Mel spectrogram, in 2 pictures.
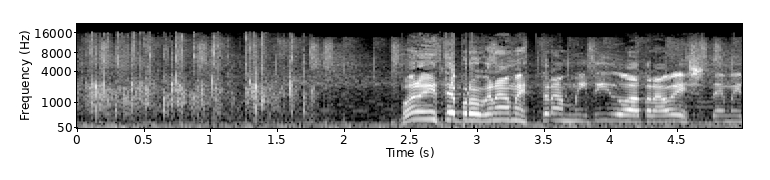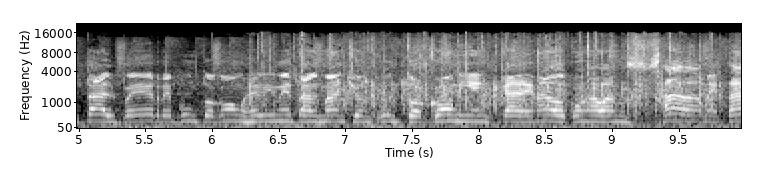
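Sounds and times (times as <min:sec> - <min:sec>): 
audience applause: 0:00.0 - 0:01.9, 0:06.3 - 0:09.9
speech: 0:02.4 - 0:09.9.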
